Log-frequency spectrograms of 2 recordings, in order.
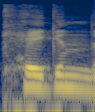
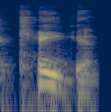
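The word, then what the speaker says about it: Kagen: But one that was particularly interesting to me was a book that is just about to come out called Kagan the Damned. That's K-A-G-E-N. Maybe it's Cajun? I don't know. – I actually have a friend with that name. It is pronounced as a Kagan.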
